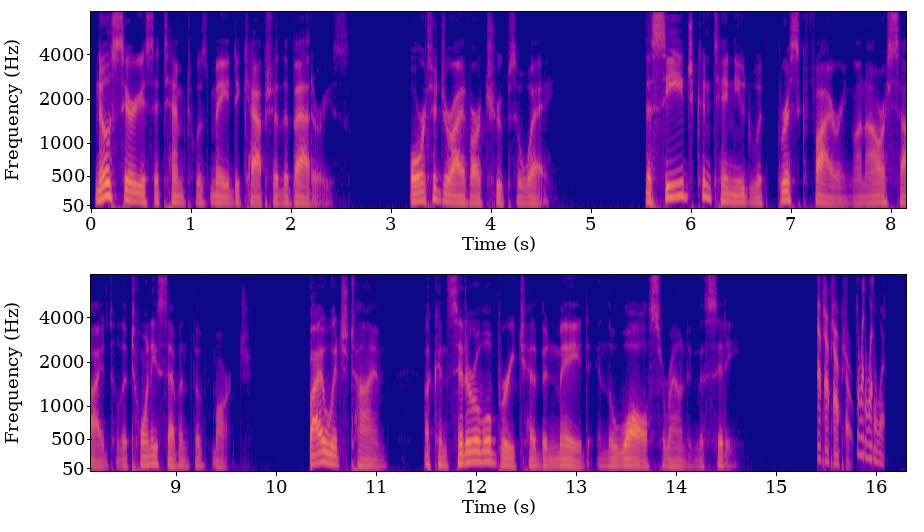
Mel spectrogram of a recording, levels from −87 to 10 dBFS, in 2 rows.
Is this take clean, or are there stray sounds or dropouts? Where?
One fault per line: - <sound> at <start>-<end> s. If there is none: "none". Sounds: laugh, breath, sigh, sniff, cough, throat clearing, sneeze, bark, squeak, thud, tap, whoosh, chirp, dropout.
- chirp at 15.4-16.1 s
